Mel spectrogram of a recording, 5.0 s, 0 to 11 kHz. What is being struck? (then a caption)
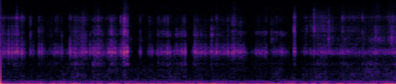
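Metal microphone housing. Long nails on both hands scratch back and forth across the top of a 3Dio microphone's hollow metal housing. The result is a dense, continuous scratching and scraping texture with a steady bright band around 1.3 kHz, high hiss above it, and a constant low rumble near 70 Hz underneath.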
